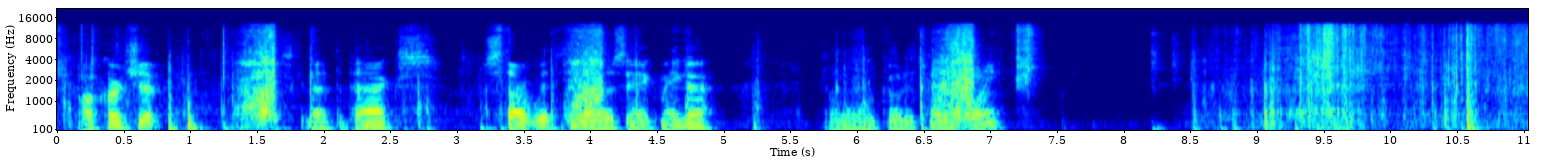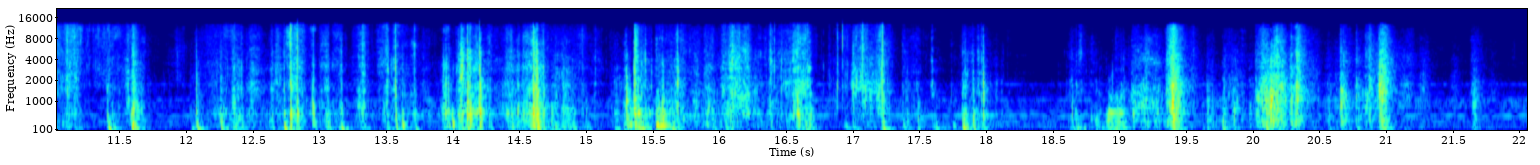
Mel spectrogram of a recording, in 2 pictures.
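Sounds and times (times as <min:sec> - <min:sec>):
plastic wrap crinkling and tearing: 0:08.6 - 0:18.1.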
